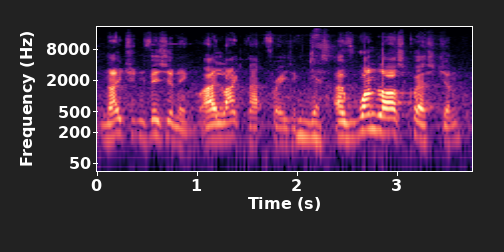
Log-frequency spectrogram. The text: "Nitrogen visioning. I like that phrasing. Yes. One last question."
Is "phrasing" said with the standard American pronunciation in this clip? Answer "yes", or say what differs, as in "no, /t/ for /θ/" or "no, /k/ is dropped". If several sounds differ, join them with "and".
yes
